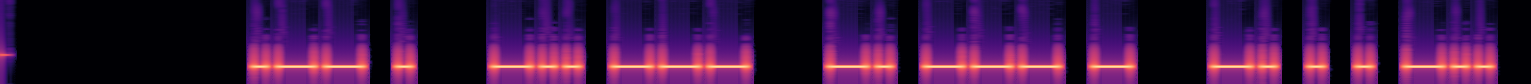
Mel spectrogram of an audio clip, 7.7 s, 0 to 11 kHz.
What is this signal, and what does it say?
Morse code, heard as a keyed tone, about 20 wpm, 700 Hz. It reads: WE DO NOT NEED
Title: Sets of 5 Words Encore 20wpm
